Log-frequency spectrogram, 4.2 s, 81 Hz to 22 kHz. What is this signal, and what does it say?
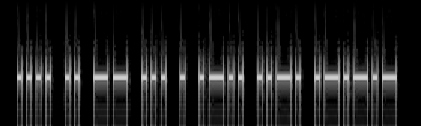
Morse code, heard as a keyed tone, about 25 wpm, 700 Hz. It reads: HIMSELF.
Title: Additional Easy Phrases 25wpm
